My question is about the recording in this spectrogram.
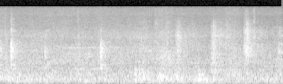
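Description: Handling noise of a handheld microphone as it is passed to an audience member: a rustling hiss with a few irregular knocks.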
